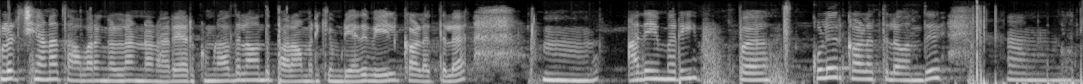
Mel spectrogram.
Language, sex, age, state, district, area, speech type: Tamil, female, 18-30, Tamil Nadu, Sivaganga, rural, spontaneous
